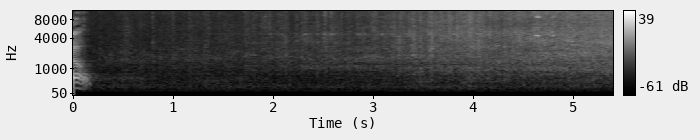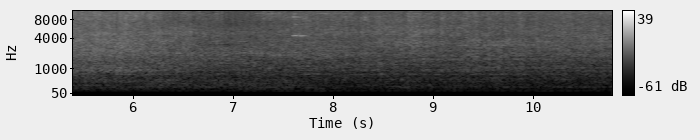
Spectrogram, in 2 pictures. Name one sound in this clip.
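A toy train rolls along plastic track with a whirring motor.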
